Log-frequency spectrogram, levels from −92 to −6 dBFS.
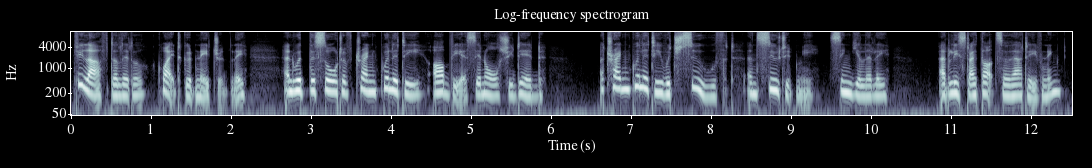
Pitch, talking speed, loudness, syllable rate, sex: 200 Hz, 155 wpm, -21 LUFS, 5.1 syllables/s, female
